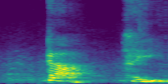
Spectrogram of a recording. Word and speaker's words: cảm thấy: Cảm thấy, cảm thấy. So here you will see the letter C. You will pronounce like letter K in English. And TH, you will pronounce like th, th. So, cảm thấy.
